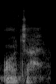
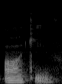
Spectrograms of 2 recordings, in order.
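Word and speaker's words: ogive: but this particular one it's called an ojive okay if you read texts that actually tell you exactly how you pronounce this they will tell you it's m or Jive not an orgive or anything else all right so or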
